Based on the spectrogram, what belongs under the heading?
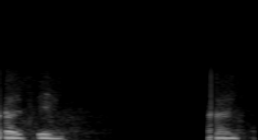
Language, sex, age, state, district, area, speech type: Tamil, male, 18-30, Tamil Nadu, Tiruvarur, urban, conversation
